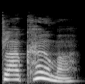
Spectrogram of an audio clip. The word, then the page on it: glaucoma: British English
